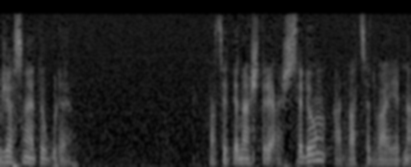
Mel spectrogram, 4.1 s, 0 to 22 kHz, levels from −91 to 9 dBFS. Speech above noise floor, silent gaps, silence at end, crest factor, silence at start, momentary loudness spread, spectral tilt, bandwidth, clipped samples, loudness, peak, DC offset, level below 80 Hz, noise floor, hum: 22 dB; none; 0 s; 24 dB; 0 s; 24 LU; -1.5 dB/octave; 15.5 kHz; under 0.1%; -37 LUFS; -18 dBFS; under 0.1%; -62 dBFS; -61 dBFS; none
